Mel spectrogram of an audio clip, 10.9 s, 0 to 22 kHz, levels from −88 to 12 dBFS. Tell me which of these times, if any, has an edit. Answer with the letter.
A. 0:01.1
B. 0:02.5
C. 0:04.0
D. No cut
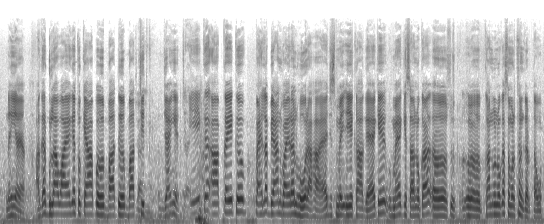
C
